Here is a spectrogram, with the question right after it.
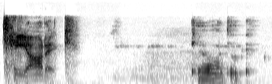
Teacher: so we can switch that t to a D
